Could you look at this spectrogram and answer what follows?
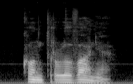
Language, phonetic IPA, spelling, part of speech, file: Polish, [ˌkɔ̃ntrɔlɔˈvãɲɛ], kontrolowanie, noun, Pl-kontrolowanie.ogg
